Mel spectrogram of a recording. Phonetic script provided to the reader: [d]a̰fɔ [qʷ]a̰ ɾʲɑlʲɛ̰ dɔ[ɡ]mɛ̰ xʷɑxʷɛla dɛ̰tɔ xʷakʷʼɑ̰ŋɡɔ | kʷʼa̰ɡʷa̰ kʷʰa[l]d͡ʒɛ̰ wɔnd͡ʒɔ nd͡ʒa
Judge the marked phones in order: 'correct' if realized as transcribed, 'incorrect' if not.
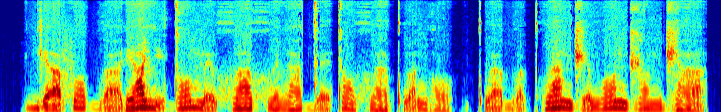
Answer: incorrect, incorrect, incorrect, incorrect

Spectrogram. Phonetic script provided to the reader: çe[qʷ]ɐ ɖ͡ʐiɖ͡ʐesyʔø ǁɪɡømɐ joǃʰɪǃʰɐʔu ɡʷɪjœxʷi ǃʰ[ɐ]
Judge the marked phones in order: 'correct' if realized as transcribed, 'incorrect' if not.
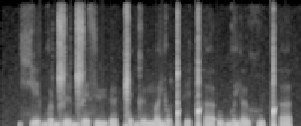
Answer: incorrect, correct

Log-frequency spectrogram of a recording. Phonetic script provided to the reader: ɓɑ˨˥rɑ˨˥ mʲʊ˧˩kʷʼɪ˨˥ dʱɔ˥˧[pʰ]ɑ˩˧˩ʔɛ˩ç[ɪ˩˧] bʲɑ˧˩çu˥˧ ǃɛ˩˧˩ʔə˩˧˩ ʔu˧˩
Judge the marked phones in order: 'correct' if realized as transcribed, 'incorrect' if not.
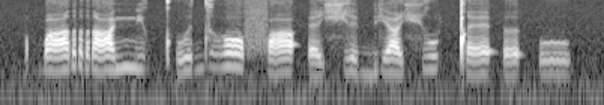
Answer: incorrect, incorrect

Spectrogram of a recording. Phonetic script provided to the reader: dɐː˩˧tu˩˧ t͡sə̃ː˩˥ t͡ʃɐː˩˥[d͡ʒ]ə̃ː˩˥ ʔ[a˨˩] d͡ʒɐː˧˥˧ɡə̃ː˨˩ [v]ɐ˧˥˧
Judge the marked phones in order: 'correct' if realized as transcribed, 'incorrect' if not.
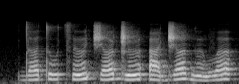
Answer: incorrect, correct, correct

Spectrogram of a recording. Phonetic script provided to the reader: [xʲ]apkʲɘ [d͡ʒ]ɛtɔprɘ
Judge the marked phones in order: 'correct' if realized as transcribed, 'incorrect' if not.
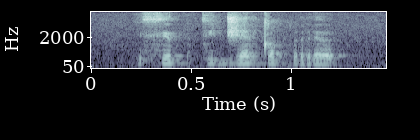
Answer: correct, correct

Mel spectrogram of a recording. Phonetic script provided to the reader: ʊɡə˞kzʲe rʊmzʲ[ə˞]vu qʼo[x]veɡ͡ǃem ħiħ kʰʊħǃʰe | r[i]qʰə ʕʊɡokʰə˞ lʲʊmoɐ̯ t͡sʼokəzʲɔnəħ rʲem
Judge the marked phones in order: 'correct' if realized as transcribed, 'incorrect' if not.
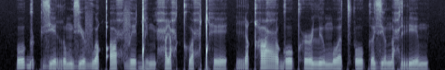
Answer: correct, incorrect, correct

